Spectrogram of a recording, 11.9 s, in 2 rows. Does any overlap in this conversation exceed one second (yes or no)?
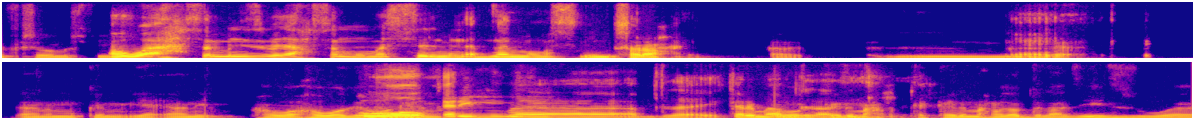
no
